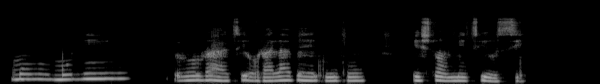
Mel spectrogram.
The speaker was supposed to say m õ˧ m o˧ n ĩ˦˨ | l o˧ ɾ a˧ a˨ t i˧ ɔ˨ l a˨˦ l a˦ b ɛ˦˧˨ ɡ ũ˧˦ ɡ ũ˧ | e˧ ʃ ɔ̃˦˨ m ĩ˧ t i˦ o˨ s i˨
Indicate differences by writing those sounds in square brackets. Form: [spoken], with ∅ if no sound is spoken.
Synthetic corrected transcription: m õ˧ m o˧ n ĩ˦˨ | [ɾ] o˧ ɾ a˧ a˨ t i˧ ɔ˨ [ɾ] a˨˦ l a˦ b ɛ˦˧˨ ɡ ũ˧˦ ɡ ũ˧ | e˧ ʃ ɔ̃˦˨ m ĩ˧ t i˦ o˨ s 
